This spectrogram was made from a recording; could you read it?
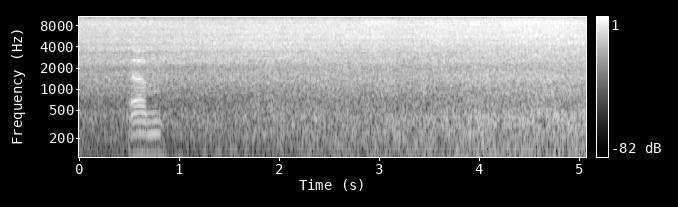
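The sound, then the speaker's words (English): A steady, even roar of ocean waves washing onto the shore fills the whole recording, with a brief voiced sound near the start and no clear talking. “But yes, it's just nice to sit here and watch the waves.”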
